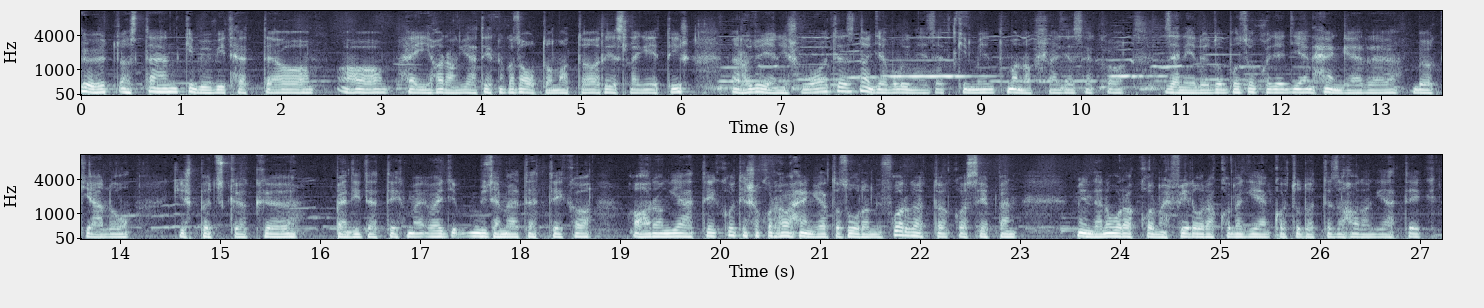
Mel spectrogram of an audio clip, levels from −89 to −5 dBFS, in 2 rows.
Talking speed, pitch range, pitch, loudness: 135 wpm, 105-120 Hz, 110 Hz, -15 LUFS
